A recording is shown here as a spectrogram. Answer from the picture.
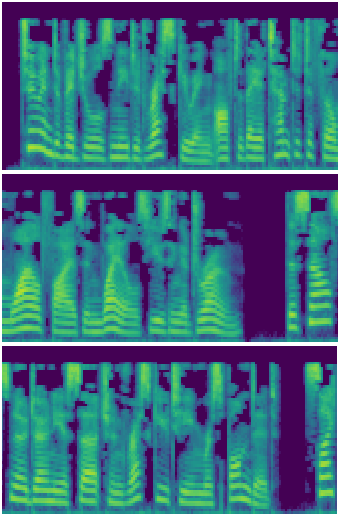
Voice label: english news upper intermediate; wildfire dangers and drone filming in wales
